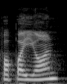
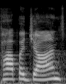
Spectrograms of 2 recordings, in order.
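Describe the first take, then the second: First: The J is said like a Y. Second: The J is said as an English J.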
